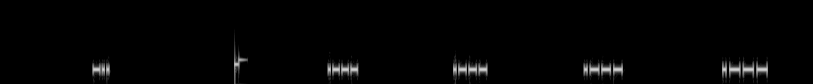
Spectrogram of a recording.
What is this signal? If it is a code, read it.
Morse code, heard as a keyed tone, about 49 wpm, spaced as for 9 wpm, 700 Hz. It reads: D JJJJ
